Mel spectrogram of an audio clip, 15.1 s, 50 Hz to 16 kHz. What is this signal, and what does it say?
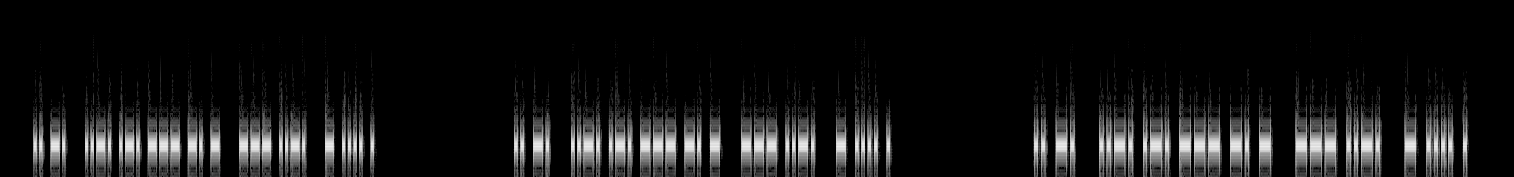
Morse code, heard as a keyed tone, about 36 wpm, 700 Hz. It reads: IN FRONT OF THE IN FRONT OF THE IN FRONT OF THE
